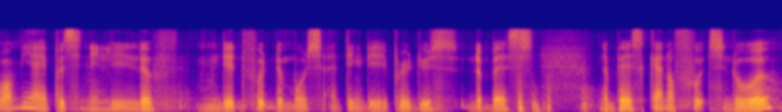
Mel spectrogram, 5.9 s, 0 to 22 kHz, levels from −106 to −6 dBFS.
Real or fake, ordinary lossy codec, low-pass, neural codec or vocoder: fake; none; 7.2 kHz; codec, 24 kHz, 0.9 kbps, DualCodec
